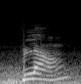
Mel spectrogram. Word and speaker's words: blanc: And vin blanc, B-L-A-N-C, B-L-A-N-C, blanc is white wine.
